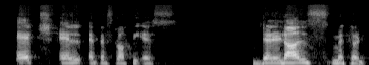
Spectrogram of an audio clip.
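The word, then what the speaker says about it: Kjeldahl: के ज डी ए एच एल एस्ट्री एस जल डालस मेथड के साइलेंट है बाकी jail dals astro jail dals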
